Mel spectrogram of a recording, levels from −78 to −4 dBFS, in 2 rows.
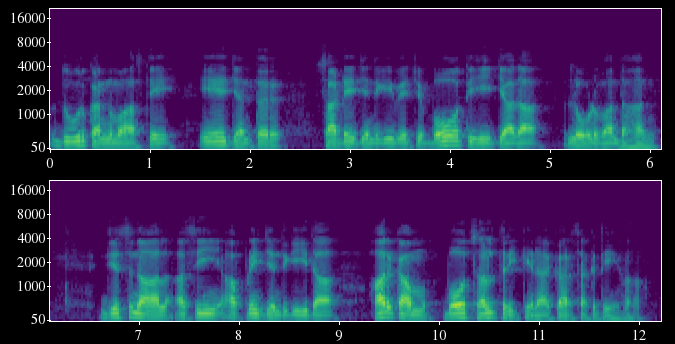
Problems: none marked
